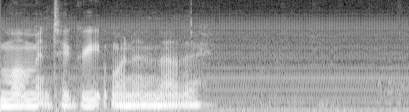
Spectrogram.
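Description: A young woman sings into a microphone.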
